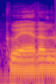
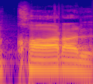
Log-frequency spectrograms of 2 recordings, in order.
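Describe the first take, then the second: First: क्वेरल as "kwerral"; wrong pronunciation. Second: कॉरल as "khorral"; airy KH, no W, in कॉरल; right pronunciation. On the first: Teacher echoing pupils' error, क्वेरल as "kwerral". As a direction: KW glide in क्वेरल. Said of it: "बोलते हैं आप". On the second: Teacher correcting pupils, कॉरल as "khorral". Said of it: "उसे बोलना है". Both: Shown as a demonstration.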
